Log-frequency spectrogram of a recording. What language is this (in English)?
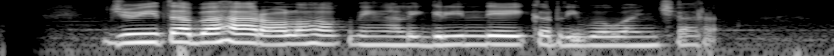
Sundanese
